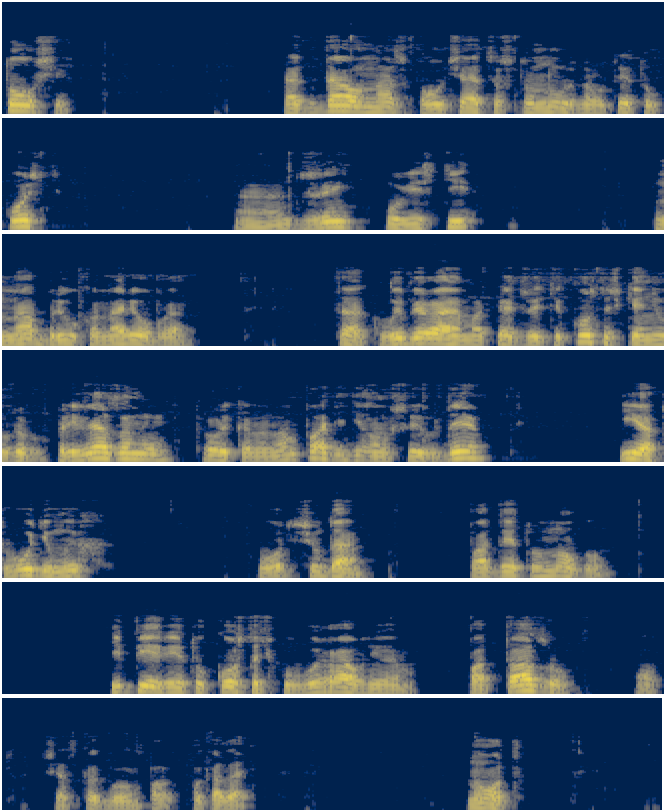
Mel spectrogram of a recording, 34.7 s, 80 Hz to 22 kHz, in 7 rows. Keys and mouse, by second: 1.7-2.9 middle drag, 3.2 middle click, 5.1 click, 7.2 g, 9.6 click, 10.3 KP_3, 12.7 click, 13.6 middle click, 16.3 KP_3, 17.9 shift+d, 22.8-24.7 middle drag, 26.8 g, 29.4-30.4 middle drag, 30.8 shift+middle click, 32.2 middle click.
